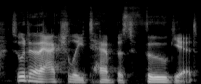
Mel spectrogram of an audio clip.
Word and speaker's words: fugit: well actually you see in Latin the G is actually hard and at least in classical Latin in ecclesiastical Latin you're allowed to pronounce it like a j so it an Tempest fugit not fuj yeah yes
